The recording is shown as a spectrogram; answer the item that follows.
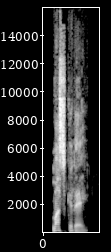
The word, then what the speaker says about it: Muscoda: I mispronounced Muscadet. – See, I knew there was a Muscadet, and I guess I wasn't paying attention when you said Muscoda, but there's no Y on the end of it.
